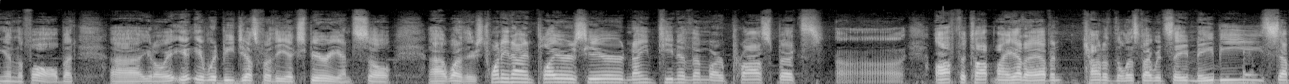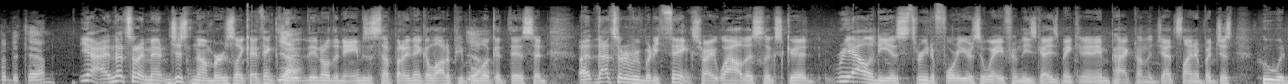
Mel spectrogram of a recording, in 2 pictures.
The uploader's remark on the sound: LIVE at Jets Development Camp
